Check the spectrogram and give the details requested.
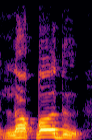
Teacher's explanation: بڑا قاف نکالیں گے گلے کے جو ہے سینے کی طرف والا حصے سے ، لقد، دال کے اوپر جزم میں قلقلہ ہوگا، آواز ٹکر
